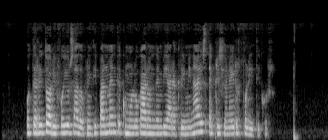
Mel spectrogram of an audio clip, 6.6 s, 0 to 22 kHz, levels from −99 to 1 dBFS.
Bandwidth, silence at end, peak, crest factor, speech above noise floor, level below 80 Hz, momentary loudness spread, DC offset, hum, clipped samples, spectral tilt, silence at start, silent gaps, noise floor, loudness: 9.6 kHz; 0.65 s; -6 dBFS; 18 dB; 52 dB; -52 dBFS; 12 LU; under 0.1%; none; under 0.1%; -8 dB/octave; 0.55 s; none; -75 dBFS; -24 LUFS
